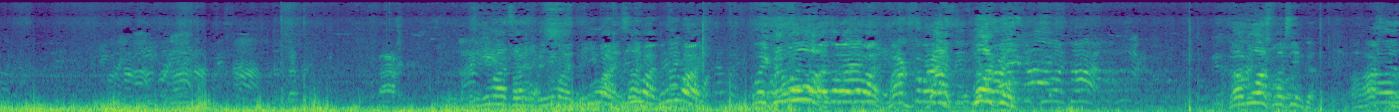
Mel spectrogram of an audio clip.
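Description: Young players shout to each other across a sports field.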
